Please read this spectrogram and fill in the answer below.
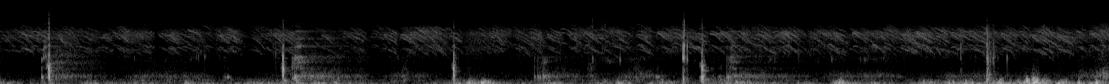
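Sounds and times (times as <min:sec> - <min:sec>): flock of small birds chattering: 0:00.0 - 0:11.0.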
